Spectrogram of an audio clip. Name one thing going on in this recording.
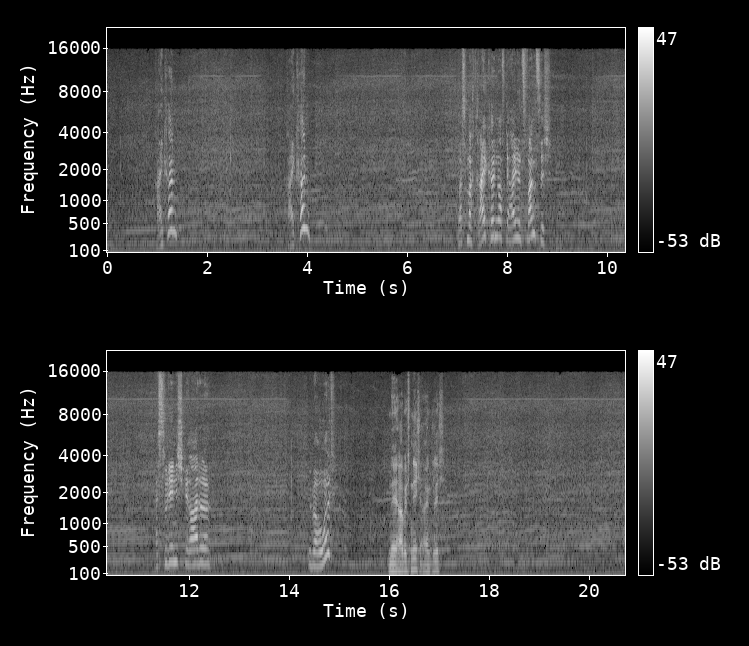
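A racing car engine whines steadily, rising and falling in pitch through the gear changes.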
